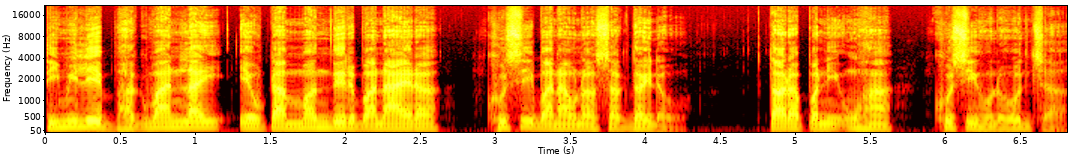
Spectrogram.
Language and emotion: Nepali, neutral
